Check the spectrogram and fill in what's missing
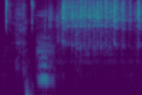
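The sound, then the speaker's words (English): A handful of dice rattle and clatter continuously, a dense, bright, steady rattling that follows a brief thump and low murmur at the start. “Well, listen to those dice. And it's all of them, however many there are.”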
